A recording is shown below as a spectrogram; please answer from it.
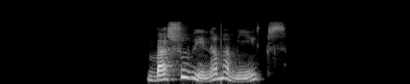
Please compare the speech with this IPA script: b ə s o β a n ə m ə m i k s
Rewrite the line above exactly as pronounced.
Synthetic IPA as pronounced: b a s u β i n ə m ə m i k s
